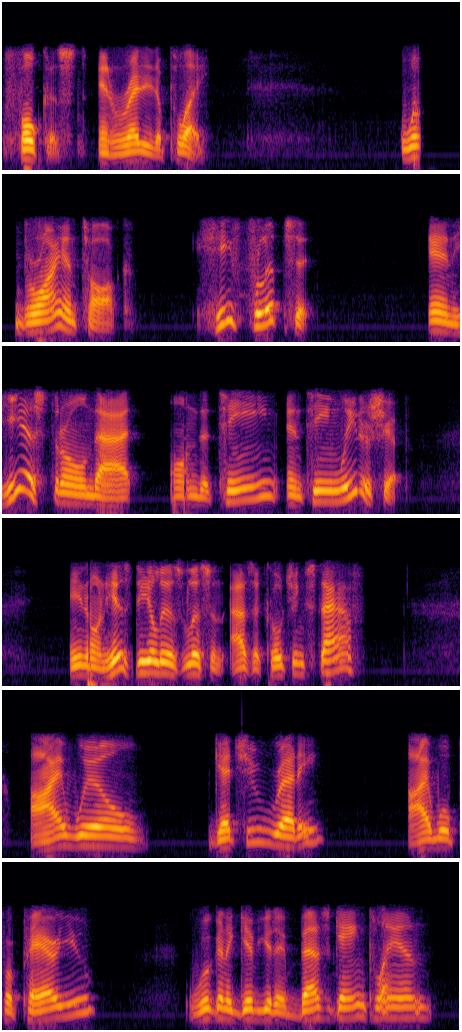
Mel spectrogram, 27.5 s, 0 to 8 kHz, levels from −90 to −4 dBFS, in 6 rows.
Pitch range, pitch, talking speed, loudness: 110-145 Hz, 130 Hz, 110 wpm, -24 LUFS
